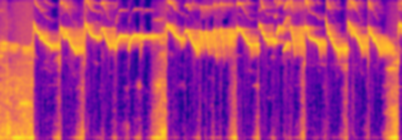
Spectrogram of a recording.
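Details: Therapy recording of white-eye song, meant to get a stalled bird opening its beak and singing: bright, fast chains of high, slurred whistles and chirps tumbling one after another without pause.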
